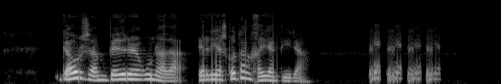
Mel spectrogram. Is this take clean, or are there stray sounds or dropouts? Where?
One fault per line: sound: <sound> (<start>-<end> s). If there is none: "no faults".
sound: laugh (3.7-4.4 s)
